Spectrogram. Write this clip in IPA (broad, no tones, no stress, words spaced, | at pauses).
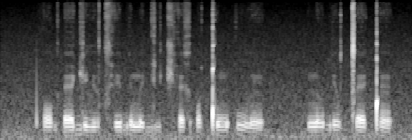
pʰɔɡ ʔɛɡʲɛ lʲɤt͡sʰebe meɡit͡ʃʰɛx ʔɔǃumkulẽ | nɤbeo̯ ǀɛǃɛ̃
